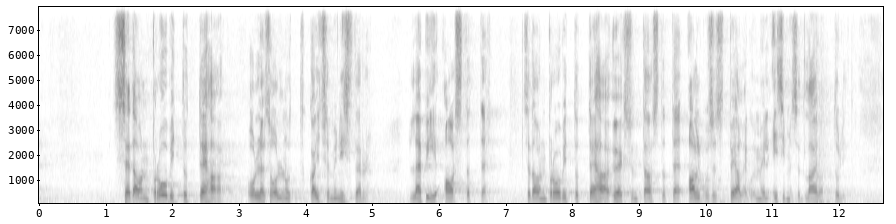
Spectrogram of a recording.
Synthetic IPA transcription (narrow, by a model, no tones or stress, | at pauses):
se̞d̪̥ɑo̞npro̞ːvit̪ːˑud̪̥̚t̪e̞ɦɑ | o̞lːe̞so̞lnud̪̥kɑjt̪se̞minist̪e̞r | læb̥iɑːst̪ɑt̪ːe̞ | se̞d̪ɑo̞npro̞ːvit̪ːˑud̪̥̚t̪e̞ɦɑyhe̞ksɑynːˑeɑːst̪ɑt̪ːˑe̞ʔɑlɡ̥use̞st̪̚pe̞ɑle̞̰kujme̞jle̞sʲime̞se̞d̪̥lɑevɑt̪t̪ːulʲid̪̥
